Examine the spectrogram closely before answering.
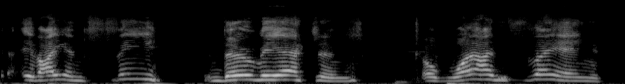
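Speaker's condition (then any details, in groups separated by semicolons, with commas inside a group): Cerebral palsy, spastic quadriplegia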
